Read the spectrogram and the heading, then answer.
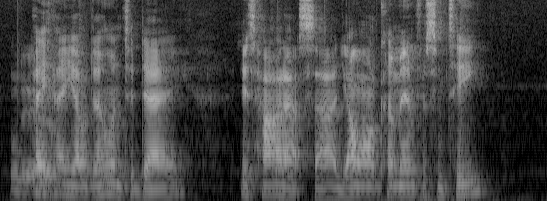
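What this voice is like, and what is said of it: Soft smooth Low Country South Carolina accent. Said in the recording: “it's kind of a softer tone. It's kind of a softer, more smooth kind of tone ... that's kind of the low country accent. Like it's definitely the low country, South Carolina accent.”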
